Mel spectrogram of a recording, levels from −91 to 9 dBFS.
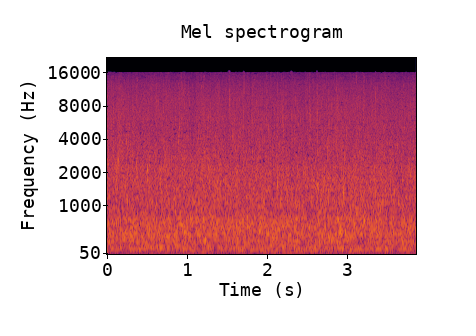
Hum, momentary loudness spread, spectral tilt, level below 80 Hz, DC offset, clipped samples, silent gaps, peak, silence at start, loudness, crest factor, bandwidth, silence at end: none; 1 LU; -2.5 dB/octave; -46 dBFS; under 0.1%; under 0.1%; none; -8 dBFS; 0 s; -20 LUFS; 14 dB; 16.5 kHz; 0 s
